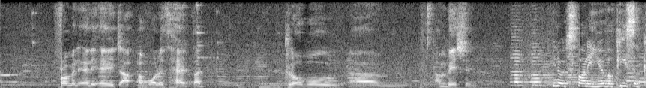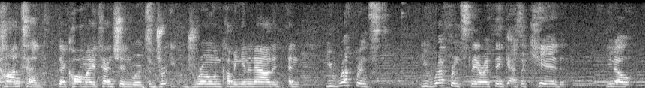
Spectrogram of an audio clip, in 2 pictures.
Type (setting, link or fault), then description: setting, outdoors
